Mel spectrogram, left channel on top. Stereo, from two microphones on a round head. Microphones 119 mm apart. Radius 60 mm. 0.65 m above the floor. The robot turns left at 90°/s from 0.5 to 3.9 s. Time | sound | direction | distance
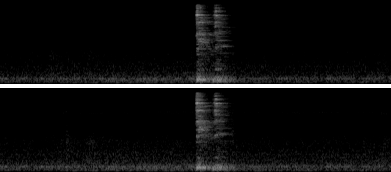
2.0 | a clunk | 20° right (ahead or behind) | 3 m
